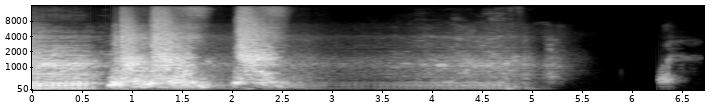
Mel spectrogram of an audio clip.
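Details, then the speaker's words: KTM 500 revved with silencer insert removed, after new chain and sprockets: three sharp, raw rev blips with harsh crackling bark, then drops back and cuts off; basically an open exhaust with nothing in it, pretty loud. "You'll get to hear how loud it is now with nothing in it. It's basically just an open exhaust."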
